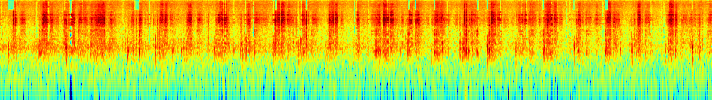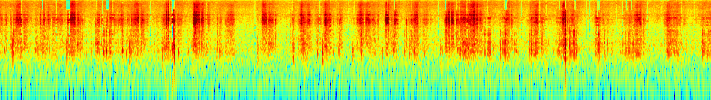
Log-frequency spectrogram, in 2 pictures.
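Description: Rustling and scraping from walking: footsteps on a path strewn with dry fallen leaves, mixed with the camera rubbing against clothing, in irregular bursts. Two sharp clicks stand out later on, about eight seconds apart.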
